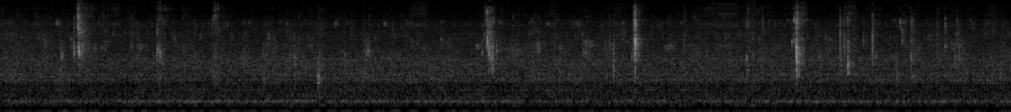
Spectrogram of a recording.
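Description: Faint, scattered wet clicks and smacks of a person chewing food with an open mouth close to the microphone, over a low steady hum.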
